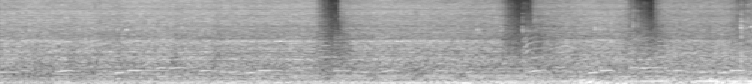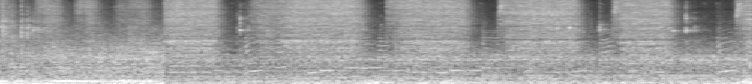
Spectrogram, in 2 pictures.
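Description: Aerosol can of pink hair-colour spray hissing onto hair in repeated sprays of about a second each, separated by brief breaks.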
